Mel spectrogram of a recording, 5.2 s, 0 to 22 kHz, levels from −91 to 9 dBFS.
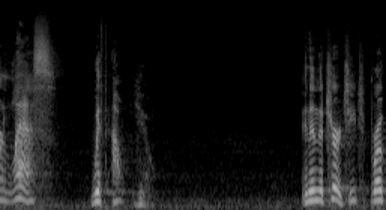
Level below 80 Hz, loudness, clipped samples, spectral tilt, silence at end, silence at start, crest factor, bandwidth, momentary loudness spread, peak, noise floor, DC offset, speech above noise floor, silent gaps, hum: -68 dBFS; -33 LUFS; under 0.1%; -5 dB/octave; 0 s; 0 s; 22 dB; 14.5 kHz; 18 LU; -12 dBFS; -69 dBFS; under 0.1%; 37 dB; none; none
